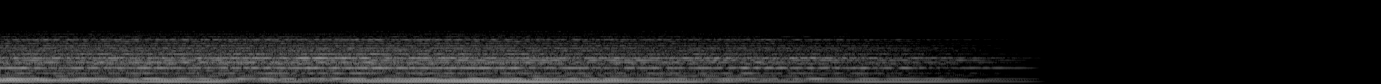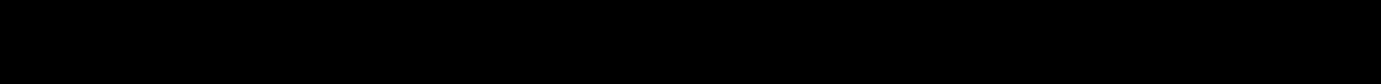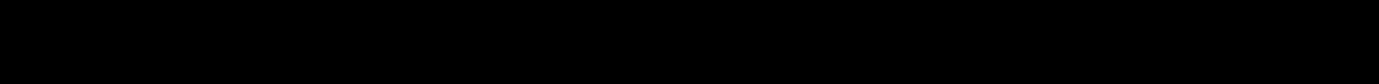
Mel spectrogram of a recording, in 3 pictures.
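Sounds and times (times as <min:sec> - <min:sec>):
C notes in octaves: 0:00.0 - 0:10.2.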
